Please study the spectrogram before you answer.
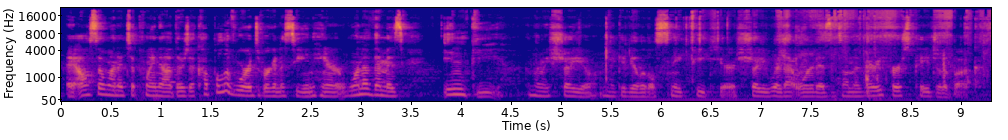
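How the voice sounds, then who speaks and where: A woman teacher reading a picture book aloud to young children, expressive, pausing to question and explain. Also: deep voice, slight background noise, low-quality recording.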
